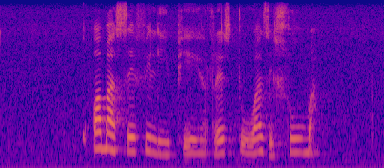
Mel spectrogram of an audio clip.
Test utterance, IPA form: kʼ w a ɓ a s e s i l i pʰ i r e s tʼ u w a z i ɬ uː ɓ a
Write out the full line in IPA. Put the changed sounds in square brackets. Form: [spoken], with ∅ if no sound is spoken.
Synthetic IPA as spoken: kʼ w a ɓ a s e [f] i l i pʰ i r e s tʼ u w a z i ɬ uː ɓ a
